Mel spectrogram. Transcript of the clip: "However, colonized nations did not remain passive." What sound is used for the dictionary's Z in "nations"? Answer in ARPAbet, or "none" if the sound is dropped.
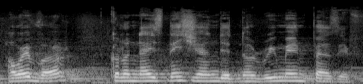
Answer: none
